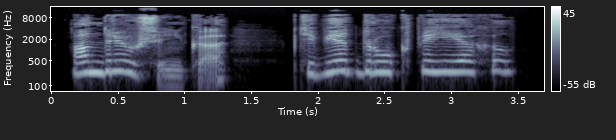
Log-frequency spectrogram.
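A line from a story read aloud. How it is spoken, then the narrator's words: Joyful squeal. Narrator (Russian): запищала радостно Елизавета Ивановна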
